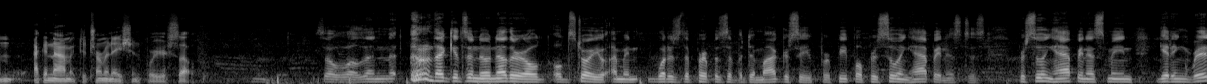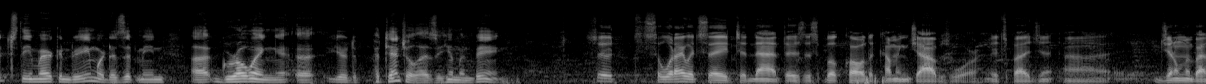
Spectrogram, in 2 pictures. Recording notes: field recordings at the Upper Sioux Community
